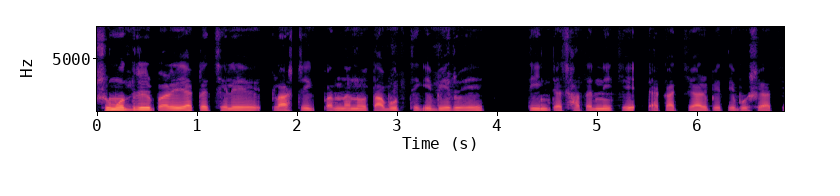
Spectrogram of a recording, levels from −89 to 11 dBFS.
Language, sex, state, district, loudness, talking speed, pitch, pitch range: Bengali, male, West Bengal, Jalpaiguri, -26 LUFS, 155 wpm, 110 Hz, 105-120 Hz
